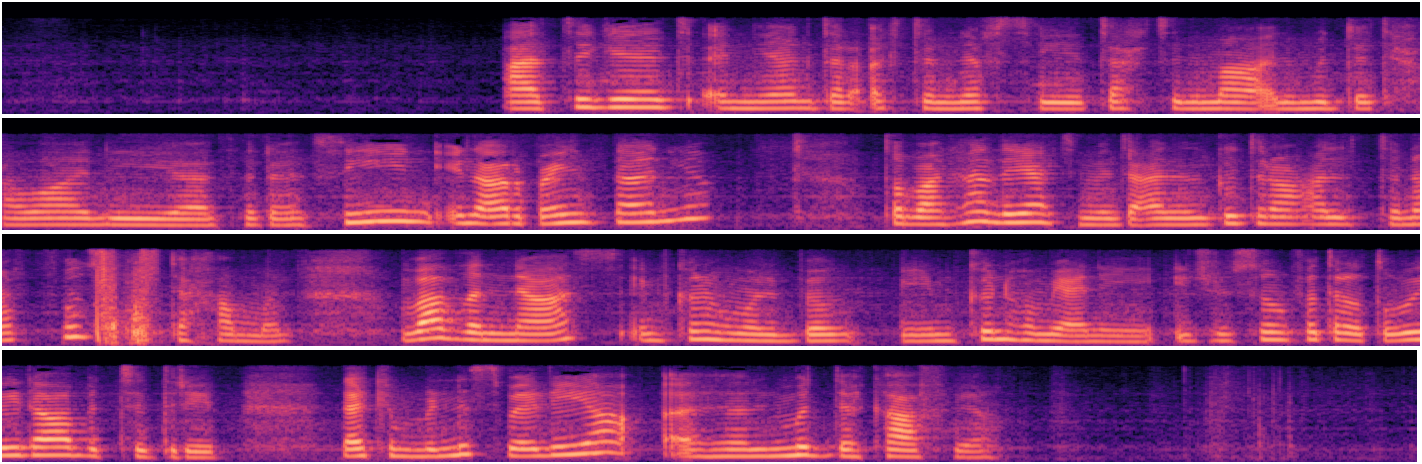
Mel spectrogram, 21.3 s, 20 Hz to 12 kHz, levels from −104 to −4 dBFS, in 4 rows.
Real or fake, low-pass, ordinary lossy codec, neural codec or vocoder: real; 7.2 kHz; none; none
